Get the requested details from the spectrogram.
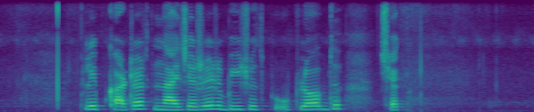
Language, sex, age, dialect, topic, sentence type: Magahi, female, 31-35, Northeastern/Surjapuri, agriculture, statement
